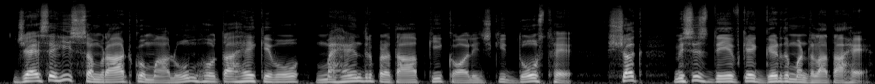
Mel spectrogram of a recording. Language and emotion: Urdu, neutral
